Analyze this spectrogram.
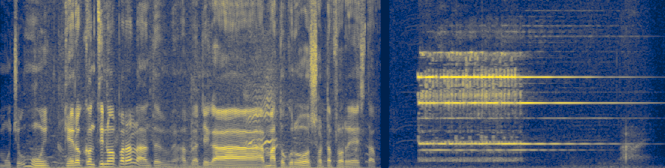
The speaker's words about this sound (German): Das Telefon hört in jenen Tagen nicht auf zu klingeln.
